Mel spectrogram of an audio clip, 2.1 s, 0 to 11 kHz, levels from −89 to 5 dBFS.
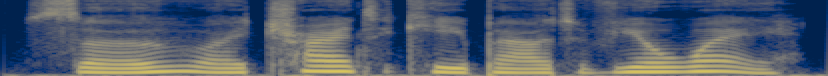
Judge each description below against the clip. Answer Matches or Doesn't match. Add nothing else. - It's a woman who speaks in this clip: Matches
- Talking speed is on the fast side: Matches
